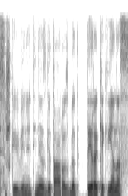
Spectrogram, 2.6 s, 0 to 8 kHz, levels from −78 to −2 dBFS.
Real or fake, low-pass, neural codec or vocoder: fake; 7.2 kHz; vocoder, 44.1 kHz, 128 mel bands every 512 samples, BigVGAN v2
